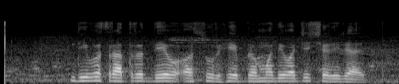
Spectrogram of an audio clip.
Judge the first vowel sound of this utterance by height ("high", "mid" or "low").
high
